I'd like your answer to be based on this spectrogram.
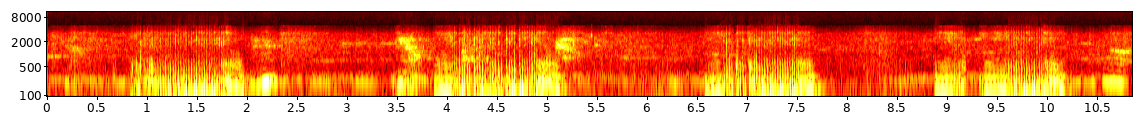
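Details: English Bulldog with loud, rumbling snorts and snores on each breath, about 14 breaths a minute, non-stop every day, music in background; heavy snoring.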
